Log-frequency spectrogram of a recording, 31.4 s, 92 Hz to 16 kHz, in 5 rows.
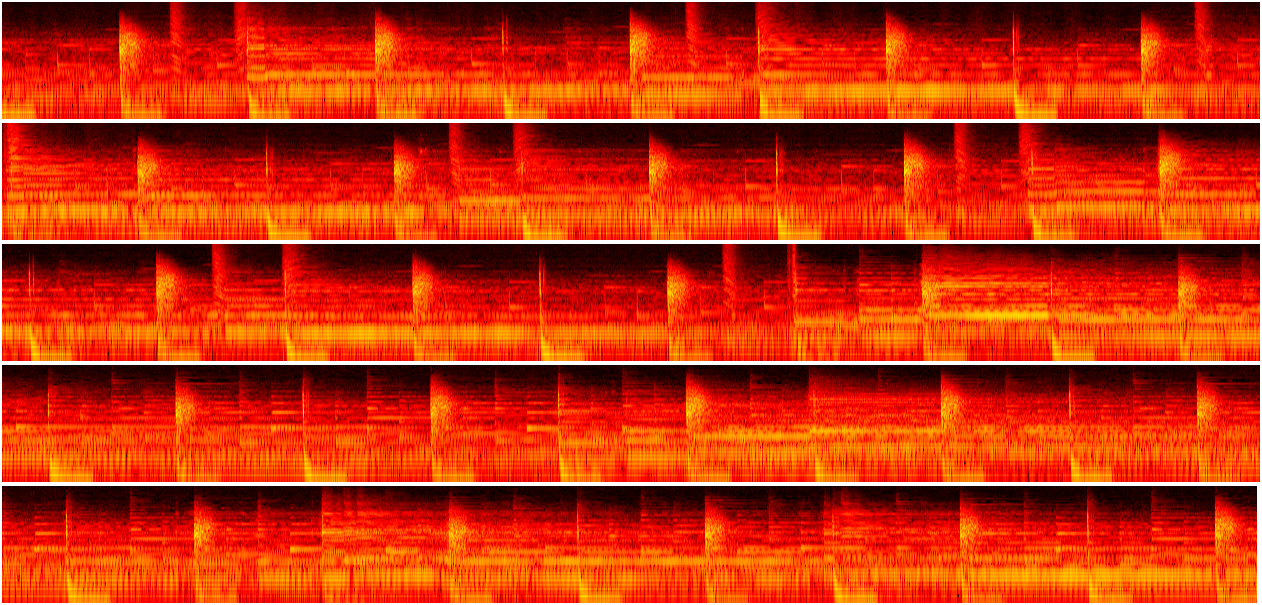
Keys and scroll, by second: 3.0 ctrl+z, 4.4 f, 6.3 1, 14.4 f, 19.5 z, 21.8 f, 26.6 b, 30.0 3, 30.1 Return.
